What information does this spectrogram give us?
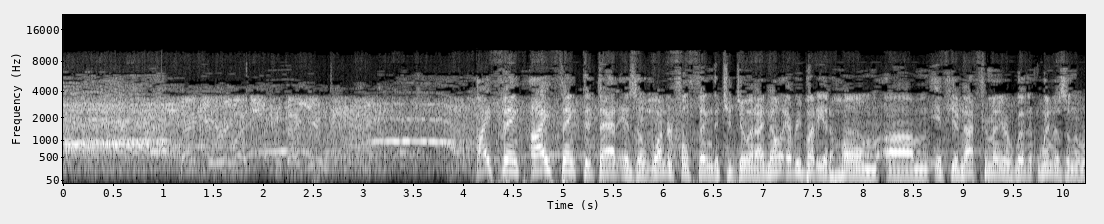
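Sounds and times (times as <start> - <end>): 
audience applause: 0.0 - 6.9
speech: 4.2 - 10.2.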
